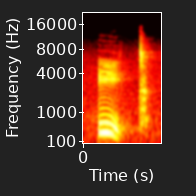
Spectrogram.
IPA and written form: i:t (eat)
